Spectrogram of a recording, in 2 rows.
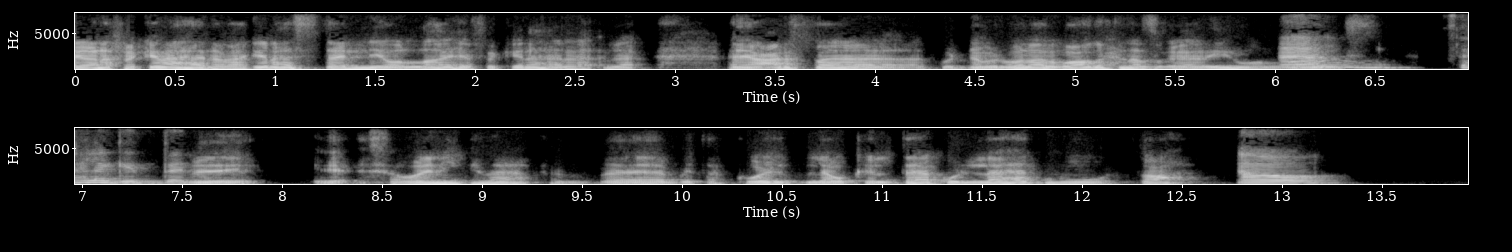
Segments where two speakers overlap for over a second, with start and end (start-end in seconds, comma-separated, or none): none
